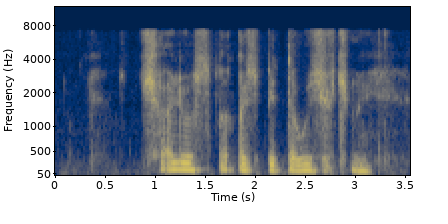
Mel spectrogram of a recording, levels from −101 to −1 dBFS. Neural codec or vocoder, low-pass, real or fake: codec, 16 kHz, 4.8 kbps, FACodec; 7.2 kHz; fake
